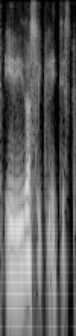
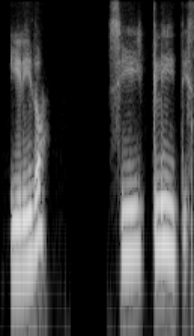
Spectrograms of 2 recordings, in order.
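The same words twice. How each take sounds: First: Said in the usual way. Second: Iridociclitis drawn out very slowly, each syllable separate. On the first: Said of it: "inflamación del iris y cuerpo ciliar". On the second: Shown as a demonstration. Teacher to students, spelling out the term very slowly. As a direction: stretch out Iridociclitis so students catch every part. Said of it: "Y ahí lo sacas".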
